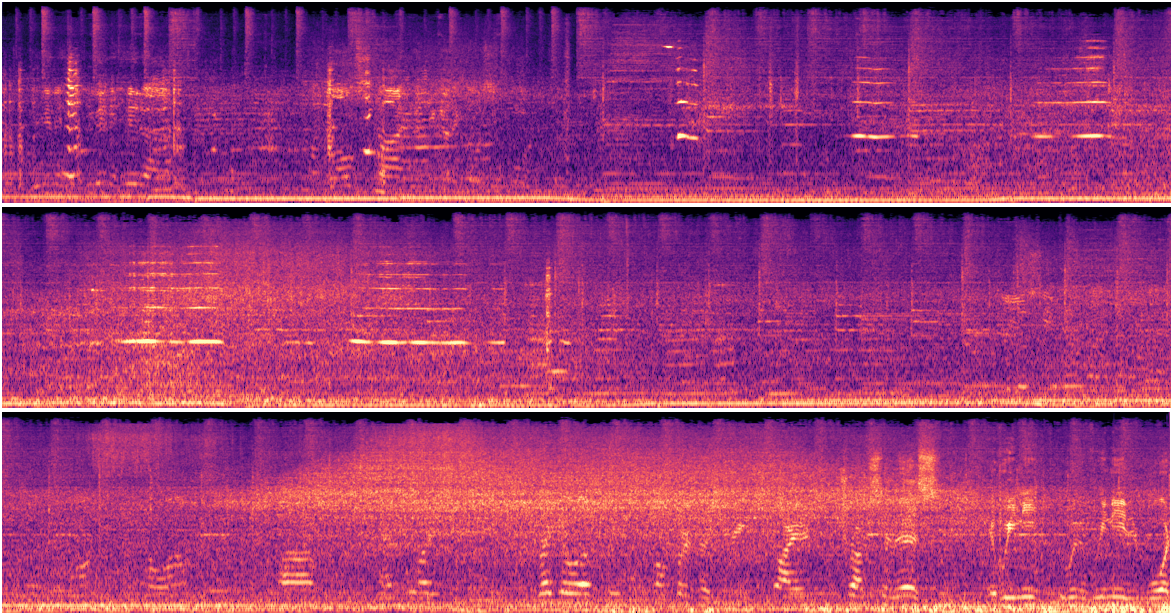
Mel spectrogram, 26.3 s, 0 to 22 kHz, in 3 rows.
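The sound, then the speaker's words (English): A water tanker truck's big engine idles with a steady low drone that shifts pitch in slow steps, while a continuous rushing hiss of water builds underneath as the tank fills toward 3,000 gallons, growing louder toward the end. “But this is going to take me anywhere from uh, eight to ten minutes to fill up at 3,000 gallons.”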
